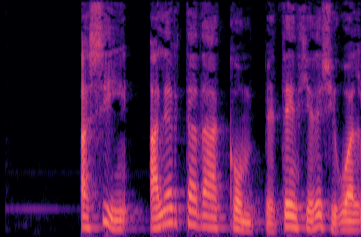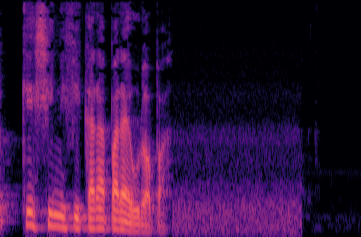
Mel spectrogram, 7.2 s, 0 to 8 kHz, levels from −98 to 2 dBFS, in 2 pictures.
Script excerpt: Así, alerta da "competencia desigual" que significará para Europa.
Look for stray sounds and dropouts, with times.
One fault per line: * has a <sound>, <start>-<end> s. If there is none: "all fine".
all fine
